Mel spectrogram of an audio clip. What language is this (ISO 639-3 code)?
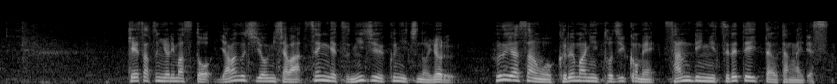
jpn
